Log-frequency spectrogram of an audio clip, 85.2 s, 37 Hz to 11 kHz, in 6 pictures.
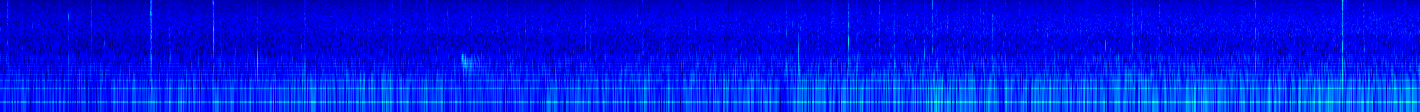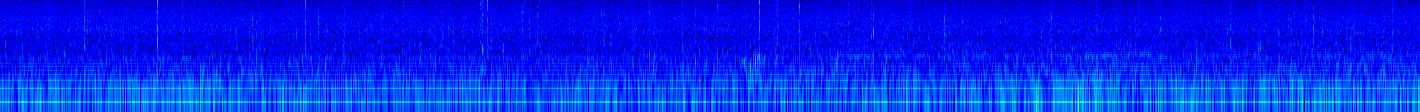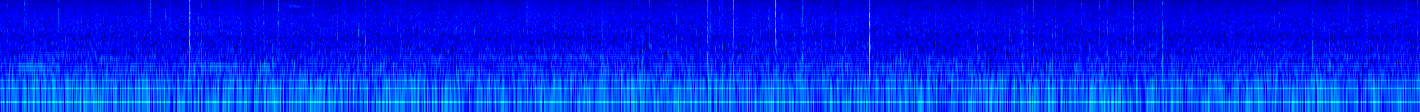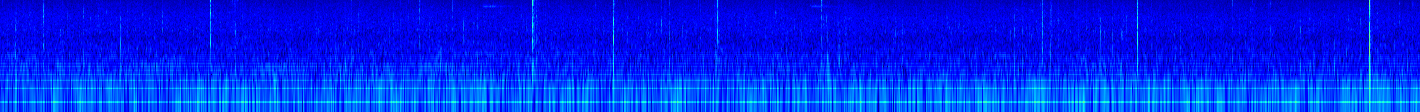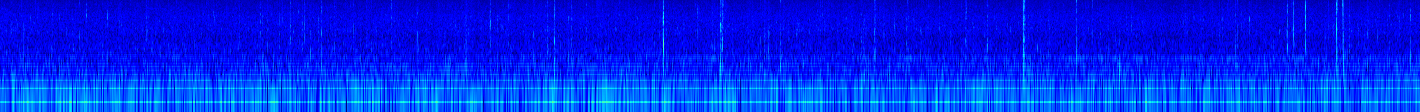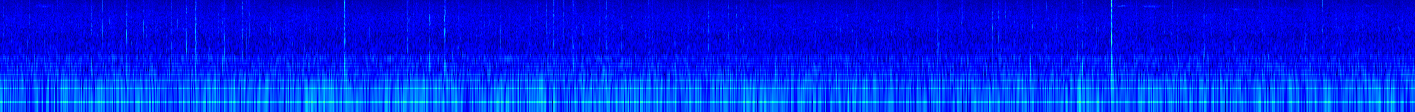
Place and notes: Nod-sur-Seine, France - Sad rain
Walking by the woods in a quite sad place, rain is falling slowly. On this morning, we are absolutely alone in the forests and the fields during hours.
31 July 2017, 11:00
